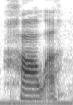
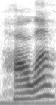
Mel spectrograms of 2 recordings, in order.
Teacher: I didn't learn Hebrew till 4th grade. So I tend to kind of fall back on like a soft H sound, challah, even though that's technically not correct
